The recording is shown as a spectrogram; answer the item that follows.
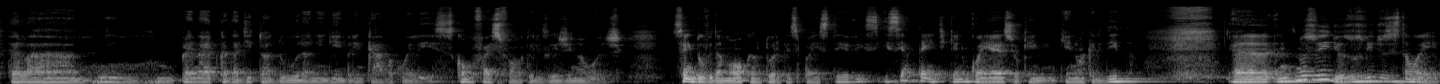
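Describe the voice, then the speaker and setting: Somewhat breathy and dark, mellow in tone, a man's fairly low voice moves at a moderate pace with ordinary pitch variation and audible room echo. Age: 60s. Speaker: music fan. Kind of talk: personal testimony.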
